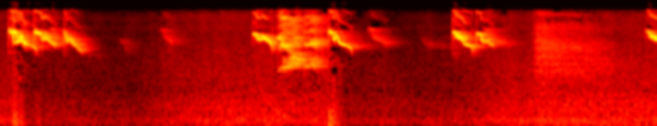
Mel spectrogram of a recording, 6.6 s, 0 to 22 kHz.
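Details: Female buxtoni Javan white-eye used to trigger male song, recorded 3/8/21: clusters of rapid, high-pitched descending chirps separated by quiet stretches of about a second and a half.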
